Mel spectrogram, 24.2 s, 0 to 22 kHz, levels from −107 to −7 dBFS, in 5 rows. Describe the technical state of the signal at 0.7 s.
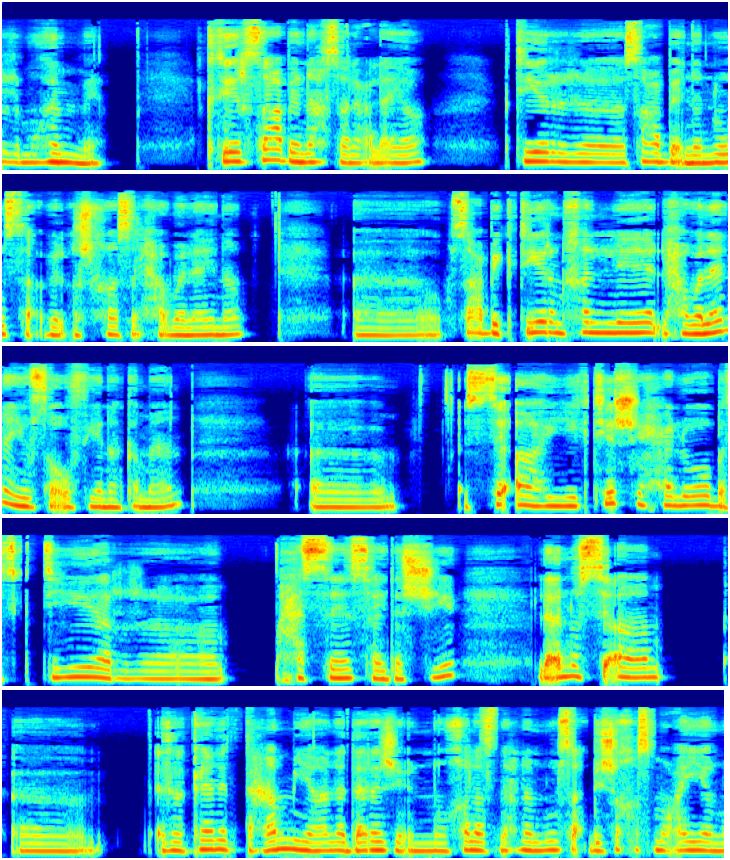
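Vorbis-style compression damage is present at 0.7 s, as it is across the whole speech clip. The likely cause is low-bitrate Vorbis coding, around 35 kbps by the sound, which removes everything above 14.2 kHz and quantises the upper band into grainy, hissy noise that roughens tones and softens attacks.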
